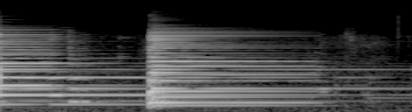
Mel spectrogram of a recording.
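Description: Five-string banjo, capoed at the second fret, plucked twice about three-quarters of a second apart, each note ringing out and fading. These are single notes on the second string, played to show the two left-hand positions used in the tune.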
